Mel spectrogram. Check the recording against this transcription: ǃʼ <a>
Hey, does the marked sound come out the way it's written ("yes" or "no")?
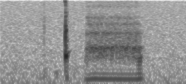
no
